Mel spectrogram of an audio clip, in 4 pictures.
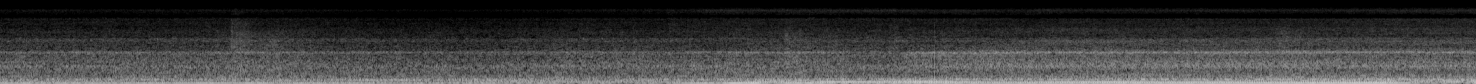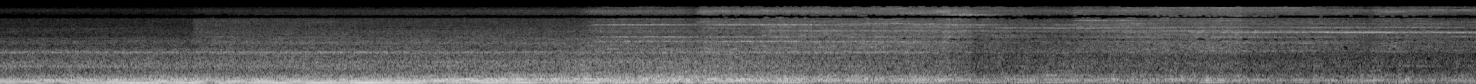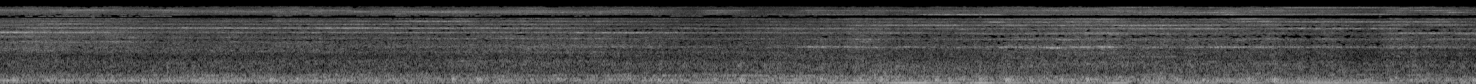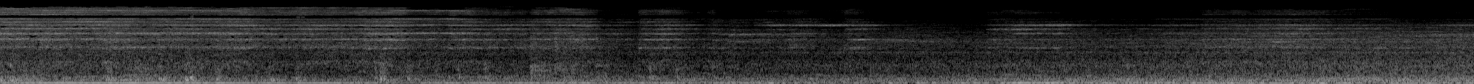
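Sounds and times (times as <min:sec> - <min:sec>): train track noise: 0:00.0 - 0:59.0
high-pitched wheel squeal: 0:20.5 - 0:53.5.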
